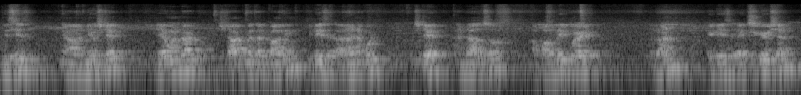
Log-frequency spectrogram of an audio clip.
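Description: Amid noticeable background noise and strong room echo, a man speaks at a fairly slow pace, his pitch fairly high. His intonation stays fairly even, broken by long, frequent pauses. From Andhra Pradesh, India. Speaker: job candidate; candidate. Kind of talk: mock job interview. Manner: halting. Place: home room.

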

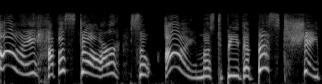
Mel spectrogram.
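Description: Faint music plays behind a woman doing a put-on character voice at an extremely high pitch, with a bright, sharp tone, big pitch swings and a fairly slow pace in a dry, close sound with no echo.

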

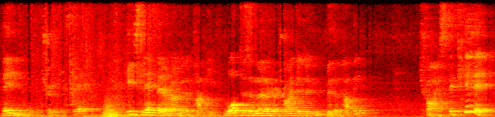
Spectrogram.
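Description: A man's voice carries strong room echo along with light background noise. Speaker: amateur actor. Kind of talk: theatrical monologue rehearsal. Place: hall. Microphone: camera far.

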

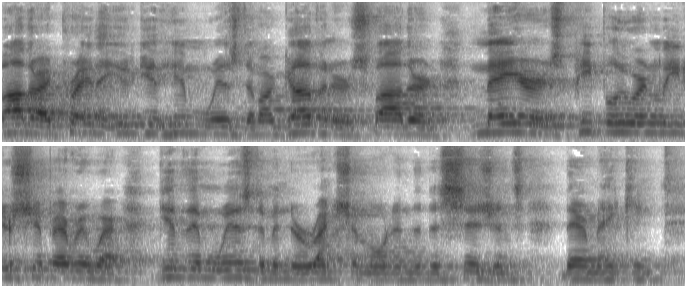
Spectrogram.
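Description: A man's fairly high voice with fairly even intonation at a moderate pace, with audible room echo. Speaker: pastor. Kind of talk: sermon. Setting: church sanctuary, recorded video. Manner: earnest, steady preacher's delivery with pauses and repeated phrases. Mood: earnest, heartfelt. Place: church. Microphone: camera far.

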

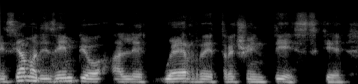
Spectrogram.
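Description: Over a quiet background, a man with a Genoese accent speaks at a very slow pace. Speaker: historian and author. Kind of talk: book presentation interview. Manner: hesitant, many filler sounds. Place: home room. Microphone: webcam.

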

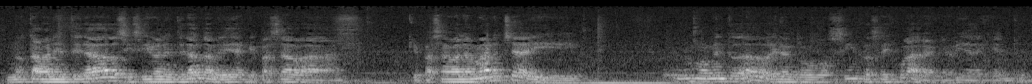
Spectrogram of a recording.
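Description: There is audible room echo around a man's voice. He talks at a moderate pace with a medium pitch.

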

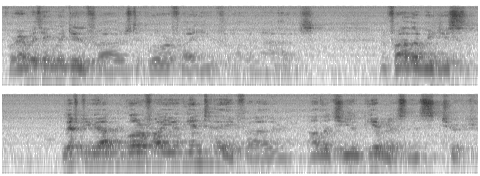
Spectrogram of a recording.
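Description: Speech rushes by at a very fast pace, with big swings in loudness and ordinary pitch variation. Audible room echo and light background noise surround it. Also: man. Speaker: church announcer. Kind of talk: prayer and announcements. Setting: church. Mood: reverent, earnest. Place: church. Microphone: podium.

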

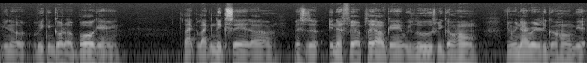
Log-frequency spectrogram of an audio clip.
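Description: Against light background noise, a man speaks at a moderate pace in a fairly low pitch, with a dark, mellow tone and monotone, flat intonation. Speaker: college football player. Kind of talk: press interview. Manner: halting, many fillers. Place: meeting room. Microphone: podium.

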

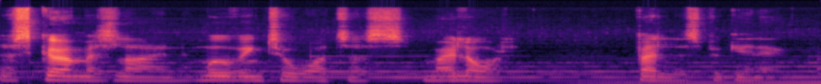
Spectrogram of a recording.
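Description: A man puts on a character voice at a medium pitch and a moderate pace. Clear music runs in the background. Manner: monotone, emotionless.

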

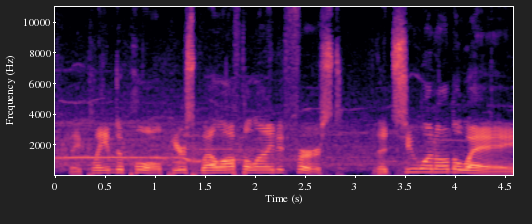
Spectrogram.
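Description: High male voice at a moderate pace with ordinary pitch variation, dry with no echo, crowd noise behind it. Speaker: radio play-by-play announcer. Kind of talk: baseball radio play-by-play. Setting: stadium radio broadcast. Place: booth.

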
